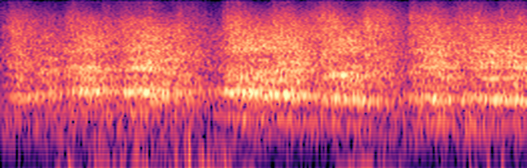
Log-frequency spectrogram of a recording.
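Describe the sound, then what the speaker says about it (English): Home fans at a Dundee versus Clyde First Division football match singing together in a stadium, a swelling and ebbing chant that rises in waves over roughly four seconds, heard without commentary. "And Dundee crowd singing along now"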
